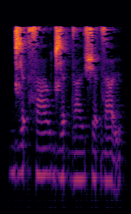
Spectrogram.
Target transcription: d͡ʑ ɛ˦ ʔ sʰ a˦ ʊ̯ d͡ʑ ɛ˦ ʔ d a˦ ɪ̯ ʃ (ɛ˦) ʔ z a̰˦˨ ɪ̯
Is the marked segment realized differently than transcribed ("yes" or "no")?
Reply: no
